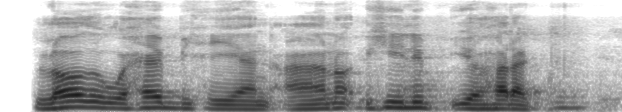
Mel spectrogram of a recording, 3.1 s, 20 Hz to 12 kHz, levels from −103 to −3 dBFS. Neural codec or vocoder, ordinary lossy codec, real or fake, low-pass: vocoder, 24 kHz, 100 mel bands, Vocos; none; fake; none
